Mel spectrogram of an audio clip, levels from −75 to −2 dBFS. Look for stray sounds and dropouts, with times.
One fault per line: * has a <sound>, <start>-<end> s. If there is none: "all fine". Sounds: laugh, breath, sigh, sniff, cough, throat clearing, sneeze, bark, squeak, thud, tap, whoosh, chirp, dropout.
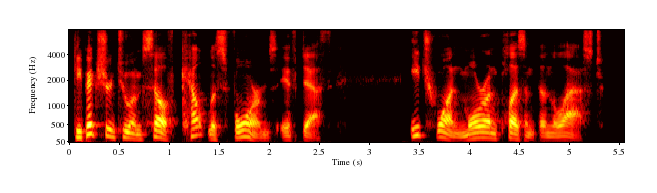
all fine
